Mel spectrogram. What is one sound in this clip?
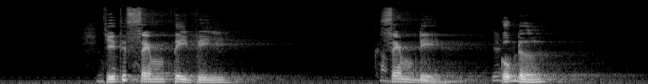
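An elderly man speaks calmly and warmly into a microphone, close by.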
